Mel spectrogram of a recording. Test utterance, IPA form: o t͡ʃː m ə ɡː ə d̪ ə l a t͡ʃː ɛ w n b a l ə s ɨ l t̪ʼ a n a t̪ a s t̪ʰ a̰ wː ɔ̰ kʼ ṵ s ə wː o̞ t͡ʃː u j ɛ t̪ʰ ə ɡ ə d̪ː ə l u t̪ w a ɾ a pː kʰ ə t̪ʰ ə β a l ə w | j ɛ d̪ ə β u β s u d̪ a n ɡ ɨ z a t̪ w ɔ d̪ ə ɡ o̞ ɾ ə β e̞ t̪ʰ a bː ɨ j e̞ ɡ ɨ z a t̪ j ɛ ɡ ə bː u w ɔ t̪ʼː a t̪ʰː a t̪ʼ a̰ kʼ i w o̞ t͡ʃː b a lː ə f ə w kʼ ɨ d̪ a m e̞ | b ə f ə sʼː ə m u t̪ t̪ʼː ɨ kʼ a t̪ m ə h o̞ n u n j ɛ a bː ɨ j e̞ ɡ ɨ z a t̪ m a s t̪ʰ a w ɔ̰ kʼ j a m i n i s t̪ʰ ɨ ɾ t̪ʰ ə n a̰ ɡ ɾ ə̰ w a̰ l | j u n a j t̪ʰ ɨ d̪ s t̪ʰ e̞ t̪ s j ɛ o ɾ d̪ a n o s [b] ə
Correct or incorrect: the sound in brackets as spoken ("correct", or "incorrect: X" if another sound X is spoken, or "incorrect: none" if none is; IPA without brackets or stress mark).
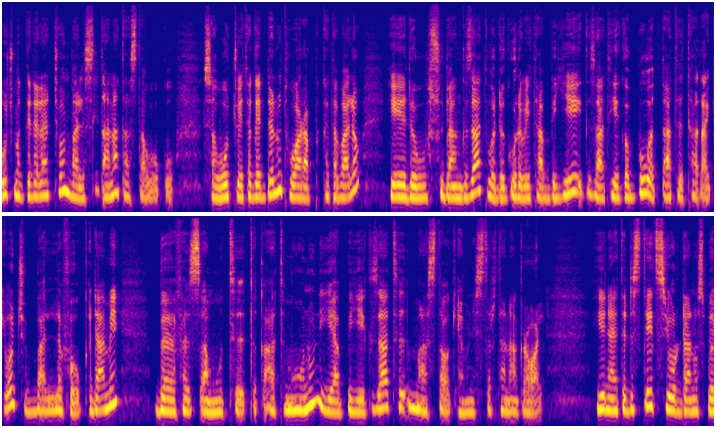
correct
